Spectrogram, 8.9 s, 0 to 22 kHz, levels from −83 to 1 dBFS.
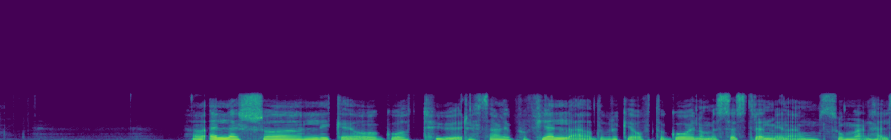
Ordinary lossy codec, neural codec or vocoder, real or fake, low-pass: none; codec, 16 kHz, 16 kbps, FreqCodec, smaller model; fake; 7.2 kHz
